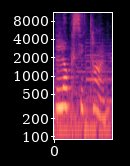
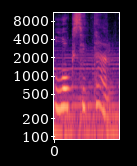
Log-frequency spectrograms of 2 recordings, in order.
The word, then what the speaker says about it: L'Occitane: Наприклад, це французьке слово. А тому на батьківщині вимовляємо L'Occitane, наголошуючи перший склад. Американізований варіант звучатиме L'Occitane.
